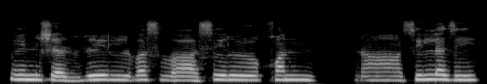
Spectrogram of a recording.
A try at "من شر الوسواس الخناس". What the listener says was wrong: ہاں یہاں پہ گننا کیجیے، اور زیادہ گننا کیجیے.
